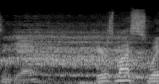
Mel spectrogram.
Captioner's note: horse neighs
